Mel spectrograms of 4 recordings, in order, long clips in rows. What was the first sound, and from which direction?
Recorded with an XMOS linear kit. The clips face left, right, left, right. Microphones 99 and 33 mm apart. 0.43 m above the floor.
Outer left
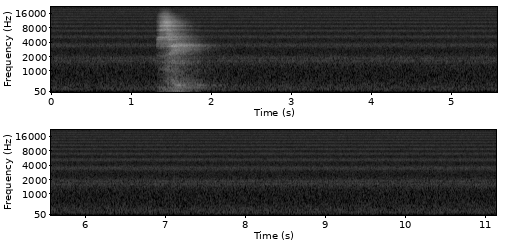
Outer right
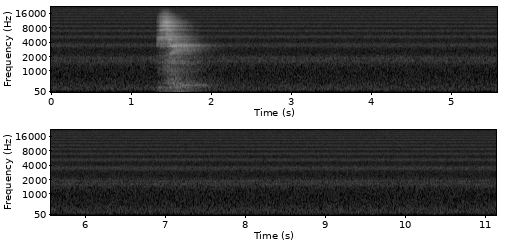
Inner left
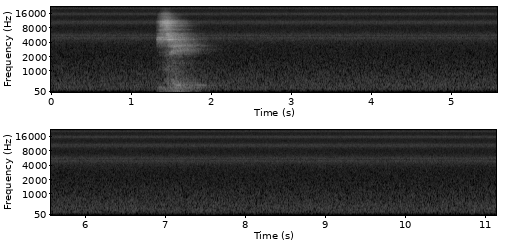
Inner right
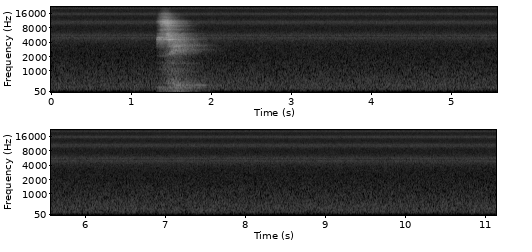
Whispering, 25° right (ahead or behind).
